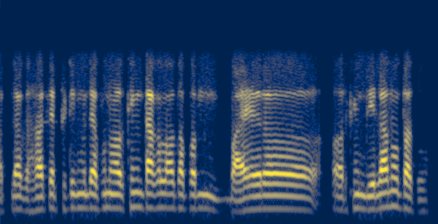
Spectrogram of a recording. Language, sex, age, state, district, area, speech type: Marathi, male, 45-60, Maharashtra, Amravati, rural, conversation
